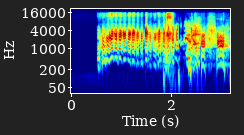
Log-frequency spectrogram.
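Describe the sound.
A person imitates dolphin squeaks as the weirdest noise they can make, with a rapid, chattering run of high, warbling chirps, then a few sliding squeals, loud and without any talking.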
